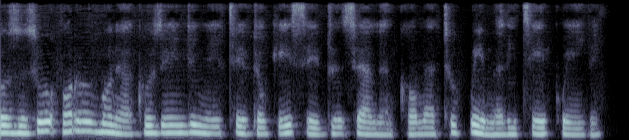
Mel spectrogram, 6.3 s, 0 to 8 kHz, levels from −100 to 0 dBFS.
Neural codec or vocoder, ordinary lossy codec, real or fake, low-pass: codec, 16 kHz, 1.1 kbps, Voila-Tokenizer; none; fake; 7.2 kHz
